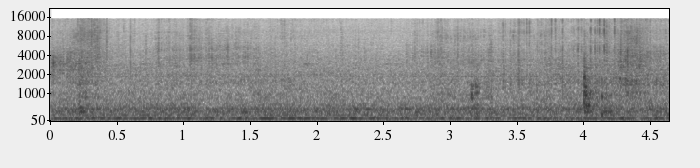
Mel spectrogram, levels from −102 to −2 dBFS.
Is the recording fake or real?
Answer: real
